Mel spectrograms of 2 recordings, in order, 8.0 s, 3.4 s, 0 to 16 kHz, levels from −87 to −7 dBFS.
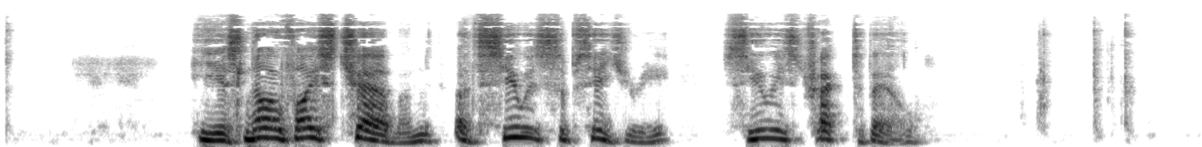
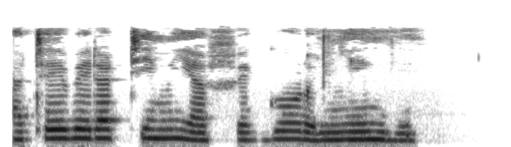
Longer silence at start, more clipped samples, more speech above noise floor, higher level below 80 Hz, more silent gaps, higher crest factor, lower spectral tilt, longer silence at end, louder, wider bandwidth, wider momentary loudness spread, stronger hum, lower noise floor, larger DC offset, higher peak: first, 1.3 s vs 0.1 s; neither; first, 68 dB vs 49 dB; about the same, -58 dBFS vs -56 dBFS; neither; about the same, 16 dB vs 18 dB; about the same, -4.5 dB/octave vs -4 dB/octave; first, 1.9 s vs 0.65 s; first, -16 LUFS vs -20 LUFS; first, 11.5 kHz vs 8.2 kHz; first, 15 LU vs 10 LU; neither; first, -84 dBFS vs -69 dBFS; neither; about the same, -2 dBFS vs -2 dBFS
